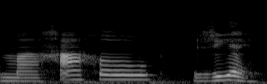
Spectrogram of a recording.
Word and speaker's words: Mao Xie: this, and I have a cheat sheet for pronunciations. And so rather than just saying Mao Xie, I'm trying to say Mao Xie.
